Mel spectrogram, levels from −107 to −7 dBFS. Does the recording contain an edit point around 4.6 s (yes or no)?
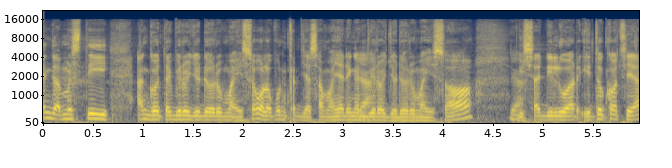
no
